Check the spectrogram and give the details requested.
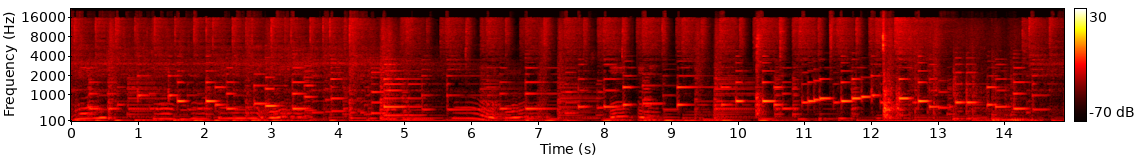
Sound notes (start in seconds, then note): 0.0 humming; 2.5 upbeat jazz music; 9.7 spitting; 11.8 upbeat jazz music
